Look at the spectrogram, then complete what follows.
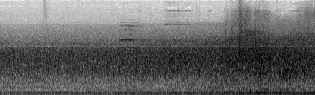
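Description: A steady low rumble under a hiss-like background noise, swelling gradually over the last few seconds.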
